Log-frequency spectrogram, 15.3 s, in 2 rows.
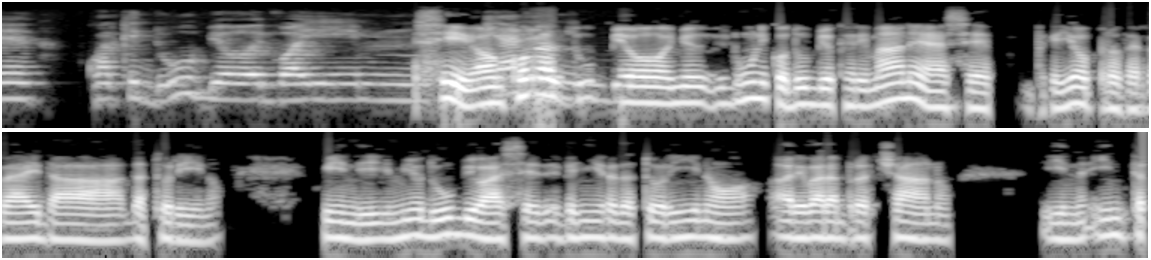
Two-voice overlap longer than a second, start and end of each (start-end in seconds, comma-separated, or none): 2.8-4.0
